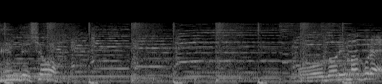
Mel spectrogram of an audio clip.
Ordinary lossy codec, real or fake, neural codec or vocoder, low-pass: AAC, 48 kbps; real; none; 7.2 kHz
